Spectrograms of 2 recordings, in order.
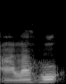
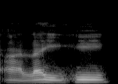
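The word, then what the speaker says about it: عليه: Tapi kan nggak bisa baca alahu karena habis harful jar pasti isimnya kasroh. Maka bacanya alaihi.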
